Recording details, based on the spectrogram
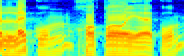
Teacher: Kemudian pelafal lakum khatakum ada mim mati bertemu k. Maka ini kita namakan dengan bacaan izhar syafawi. Jelas suara mimnya.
